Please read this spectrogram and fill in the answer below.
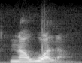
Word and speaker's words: nahuala: la nahuala o sea lo está pronunciando como h normal o sea no como si fuera una jota no como una pronunciación de la jota nahuala que te fico plan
